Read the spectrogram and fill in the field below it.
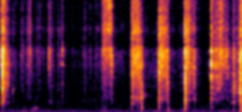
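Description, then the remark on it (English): Crisp, papery riffling of a Wild Unknown tarot deck being shuffled to pull cards, in short repeated bursts of flicking and snapping with brief pauses between, no voices. “So I'm going to shuffle this and see what I get.”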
